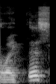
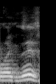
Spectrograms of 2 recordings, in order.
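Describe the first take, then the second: First: The speech is slowest and most relaxed. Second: The speech is quick and rushed. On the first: "slow it down to like this a little bit" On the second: "if I'm talking like this"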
